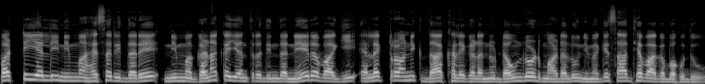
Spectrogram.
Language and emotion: Kannada, neutral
